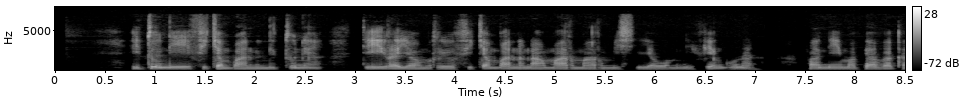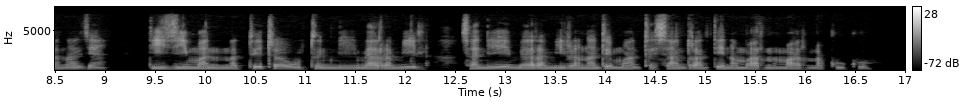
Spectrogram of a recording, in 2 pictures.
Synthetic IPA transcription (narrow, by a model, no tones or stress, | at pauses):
ḭt̪unifikʲambananit̪una | d̪̥eiɾajawamireufikʲambananəmaɾumaɾumisiawaminifeŋɡunanə̥ | fanimapjavakanaza | d̪̥eizimananət̪ueʈ͡ʂəut̪unːimiaɾamilə̥ | z̥animiaɾamiɾanaɳɖ͡ʐemanʈ͡ʂəiz̥anirant̪enəmaɾunəmaɾinəkuku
